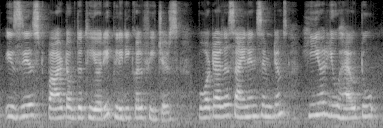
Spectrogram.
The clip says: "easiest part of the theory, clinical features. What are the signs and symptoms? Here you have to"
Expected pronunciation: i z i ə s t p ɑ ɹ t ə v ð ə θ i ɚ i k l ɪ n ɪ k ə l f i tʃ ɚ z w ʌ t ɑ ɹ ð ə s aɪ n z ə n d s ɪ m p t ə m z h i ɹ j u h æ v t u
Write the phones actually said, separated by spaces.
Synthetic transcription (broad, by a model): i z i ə s t p ɑ ɹ t ə v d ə t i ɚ i k l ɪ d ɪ k ə l f i tʃ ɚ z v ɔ t ɑ ɹ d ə s aɪ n ə n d s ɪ m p t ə m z h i ɹ j u h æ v t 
